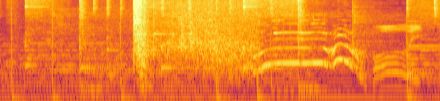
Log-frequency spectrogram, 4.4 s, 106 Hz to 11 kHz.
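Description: A single loud 8mm Remington Magnum rifle shot about a second and a half in, its sound trailing off afterwards, over background music with a steady beat and singing.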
